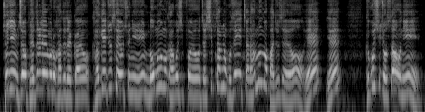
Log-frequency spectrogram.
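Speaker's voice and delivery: high-pitched mock begging; pleading. Ordinary believer begging the Lord for Bethlehem, hammed-up pleading.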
